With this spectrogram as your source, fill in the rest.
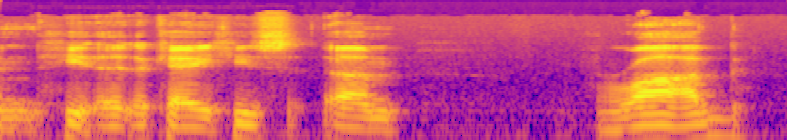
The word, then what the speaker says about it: Rh'ag: he okay he's um rag the H is silent it's RH apostrophe AG um rag he's um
